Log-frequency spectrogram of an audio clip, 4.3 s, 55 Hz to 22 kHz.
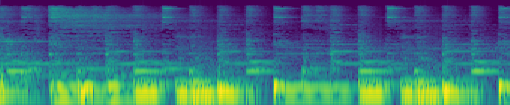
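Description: Music with a heavy bass line and a steady beat, played from a flash drive through a TOA ZA2120 PA amplifier into a speaker. It sounds clear, no longer hoarse: the amplifier has new final transistors and its bias has been set to about 0.52 V.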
